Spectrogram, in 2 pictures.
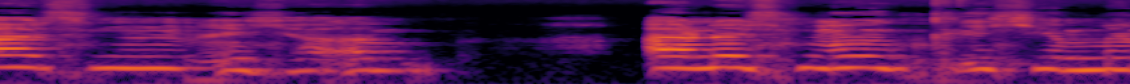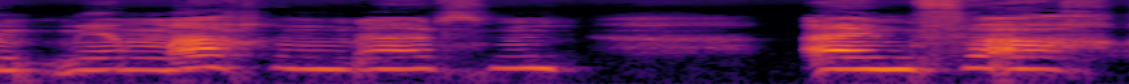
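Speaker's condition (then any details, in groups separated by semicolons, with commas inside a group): Ataxia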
